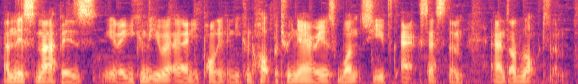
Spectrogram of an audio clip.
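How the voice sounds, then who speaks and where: A man's voice: on the low side, fairly even intonation, a little fast. A man presenting games with casual gameplay commentary in a chatty, informal, slangy manner. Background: music.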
